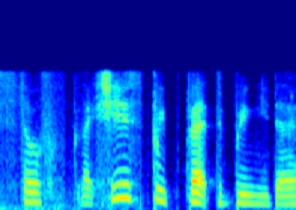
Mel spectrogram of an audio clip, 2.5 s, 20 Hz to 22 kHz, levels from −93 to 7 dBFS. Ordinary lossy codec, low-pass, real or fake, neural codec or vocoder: none; 5.4 kHz; fake; codec, 16 kHz in and 24 kHz out, 0.6 kbps, FocalCodec, streaming, 2048 codes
